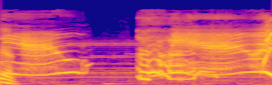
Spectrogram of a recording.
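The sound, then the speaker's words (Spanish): A person's voice mimics a cat, producing two loud, drawn-out meows with wavering pitch, separated by a brief pause. “No, no, es que así le hacía el gato, güey.”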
